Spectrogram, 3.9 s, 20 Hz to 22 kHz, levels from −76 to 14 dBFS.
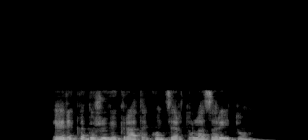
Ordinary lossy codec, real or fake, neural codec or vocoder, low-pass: none; real; none; none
